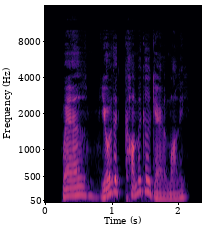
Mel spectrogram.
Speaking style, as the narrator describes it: said Mrs

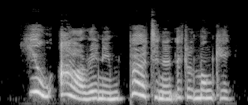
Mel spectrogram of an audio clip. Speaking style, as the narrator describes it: exclaimed Mrs

